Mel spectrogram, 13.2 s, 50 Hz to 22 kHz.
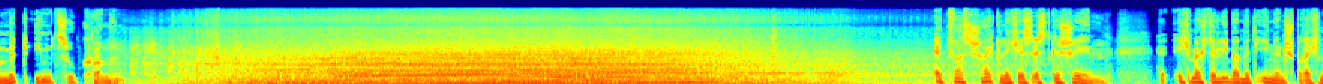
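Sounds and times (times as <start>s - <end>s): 
speech: 0.0s - 1.8s, 9.4s - 13.2s
car engine as a car pulls up and stops: 1.3s - 10.4s.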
